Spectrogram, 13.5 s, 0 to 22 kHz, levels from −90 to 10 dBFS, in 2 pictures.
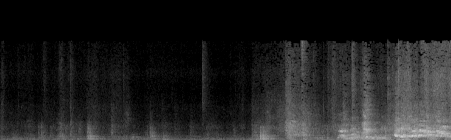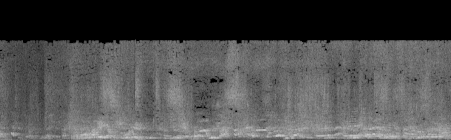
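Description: No technical faults can be heard anywhere here.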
